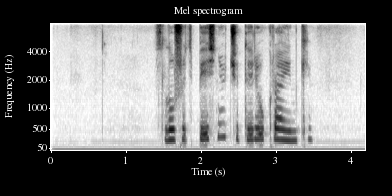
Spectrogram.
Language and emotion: Russian, neutral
